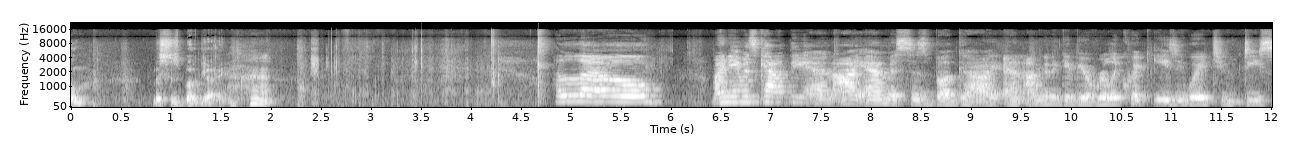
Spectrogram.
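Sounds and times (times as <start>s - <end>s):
woman laughing: 1.6s - 2.2s.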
